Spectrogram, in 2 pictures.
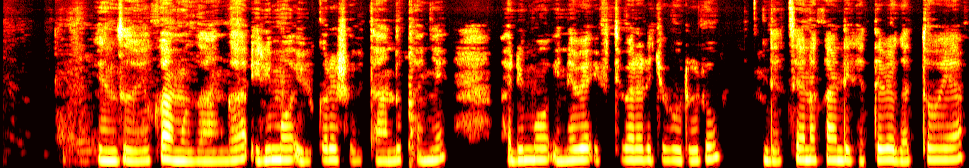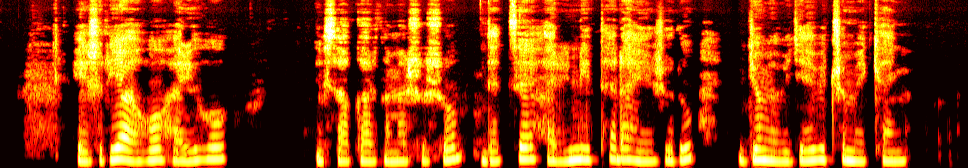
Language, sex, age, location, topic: Kinyarwanda, female, 18-24, Huye, health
